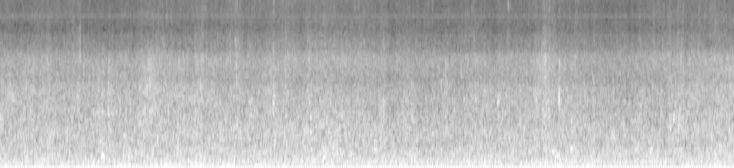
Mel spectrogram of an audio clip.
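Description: Small waves lap and splash against concrete blocks.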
